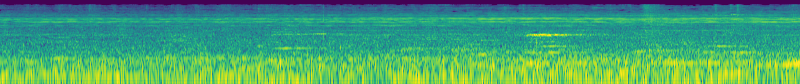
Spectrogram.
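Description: Steady low hum of a shop's indoor background, with a few faint brief tones.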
